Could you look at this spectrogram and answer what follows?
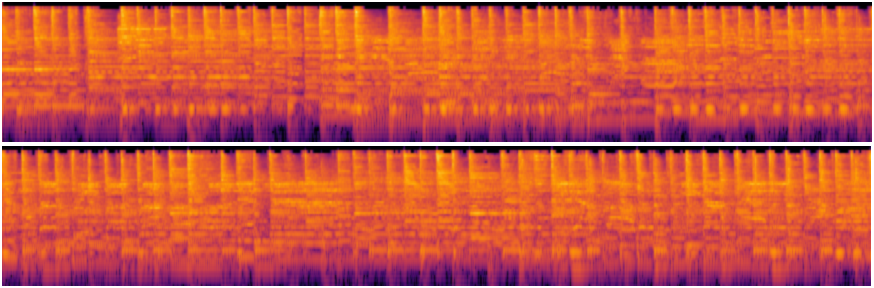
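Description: Steel-string dreadnought acoustic guitar strummed with a pick in a steady, bouncing country rhythm, chords ringing continuously.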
